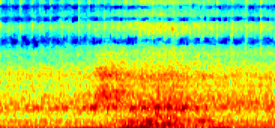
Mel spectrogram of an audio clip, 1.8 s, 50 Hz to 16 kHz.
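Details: 2017 Chevrolet Camaro 6.2L V8, about 20,000 km, stock, warm steady idle with a light fast tick over the low rumble; appears only when warm, rear driver side, loudest underneath near oil filter/pump; cause unclear, owner fears engine damage.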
